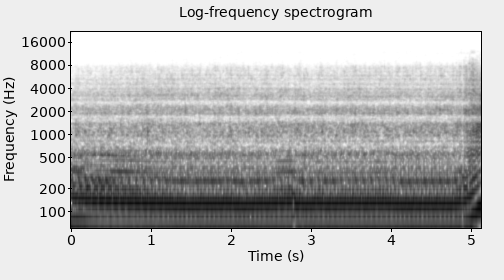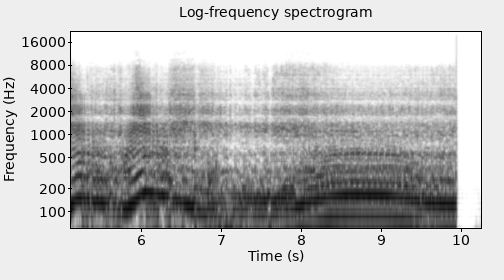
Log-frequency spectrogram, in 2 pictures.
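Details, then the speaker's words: Nissan R32 Skyline after installing cam-driven Kinsler mechanical fuel pump, Radium external FCST and cam trigger kit, timing set: smooth idle with two clean blips, no misses; running great, needs extra cranking to build fuel pressure. "uh wow we got the car started up uh set the timing and she's running great"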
